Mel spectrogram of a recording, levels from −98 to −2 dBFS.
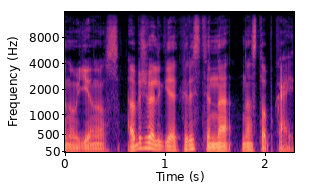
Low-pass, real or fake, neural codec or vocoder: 14.4 kHz; fake; vocoder, 44.1 kHz, 128 mel bands every 512 samples, BigVGAN v2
